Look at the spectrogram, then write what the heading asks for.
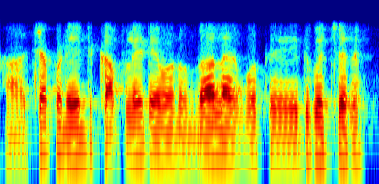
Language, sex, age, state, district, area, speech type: Telugu, male, 30-45, Andhra Pradesh, Konaseema, rural, conversation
